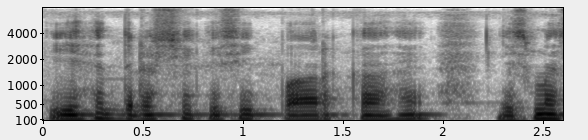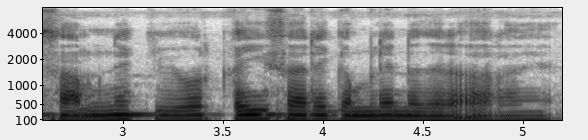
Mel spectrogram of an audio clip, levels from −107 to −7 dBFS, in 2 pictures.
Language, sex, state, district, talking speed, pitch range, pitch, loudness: Hindi, male, Uttar Pradesh, Lalitpur, 195 wpm, 105-115 Hz, 110 Hz, -18 LUFS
